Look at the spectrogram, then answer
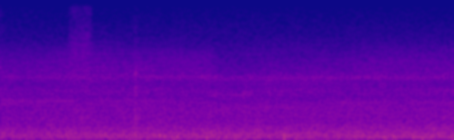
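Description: Water rushes steadily through Ziyun Gorge in Zhaoqing, China, a dense, even waterfall-like roar that stays constant and close throughout with no voices.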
